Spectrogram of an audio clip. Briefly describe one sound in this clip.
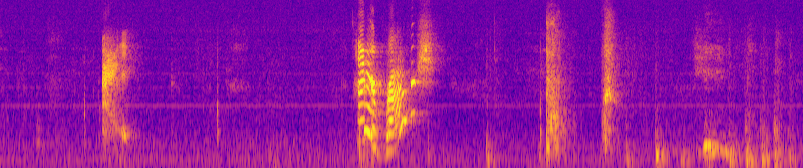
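A young boy shouts and laughs excitedly close by.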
